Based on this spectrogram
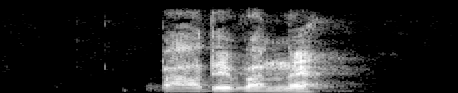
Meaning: bathtub
- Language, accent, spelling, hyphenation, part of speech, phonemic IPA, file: German, Austria, Badewanne, Ba‧de‧wan‧ne, noun, /ˈbaːdəˌvanə/, De-at-Badewanne.ogg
